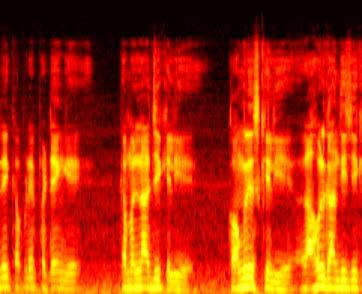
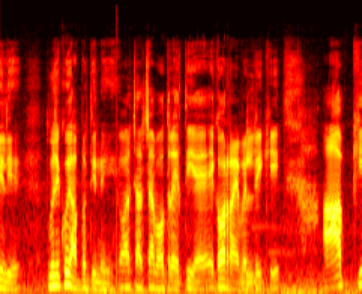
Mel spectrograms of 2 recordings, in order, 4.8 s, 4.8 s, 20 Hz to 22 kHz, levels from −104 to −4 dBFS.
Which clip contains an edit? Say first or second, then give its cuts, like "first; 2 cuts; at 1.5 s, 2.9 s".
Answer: second; 1 cut; at 1.5 s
